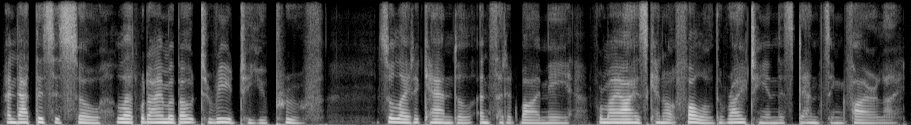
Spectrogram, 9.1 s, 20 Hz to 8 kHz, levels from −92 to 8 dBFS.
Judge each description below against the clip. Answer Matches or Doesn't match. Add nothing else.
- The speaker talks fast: Matches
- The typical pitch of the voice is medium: Doesn't match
